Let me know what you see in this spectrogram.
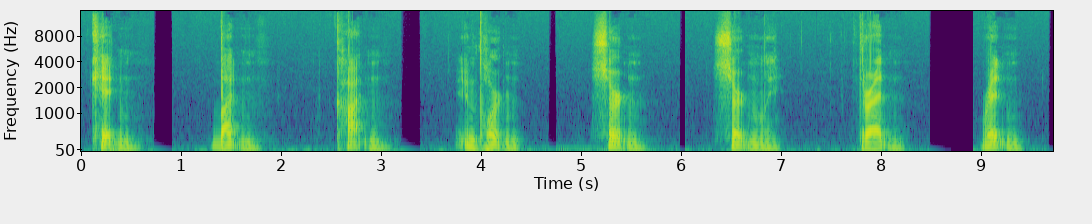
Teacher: When the syllabic un follows t consonant, the consonant becomes a glottal stop. That is, ta should be pronounced as its allophone, the glottal stop.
